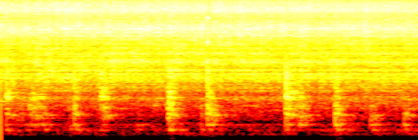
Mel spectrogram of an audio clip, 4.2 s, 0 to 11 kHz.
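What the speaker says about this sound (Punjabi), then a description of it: "ਸਿਰਫ 2-3 ਮਿੰਟ ਇਹਨਾਂ ਨੂੰ ਆਪਾਂ ਹਲਕਾ ਜਿਹਾ ਭੁੰਨ ਲਵਾਂਗੇ ਜੀ" Vegetable stuffing of potato and grated carrot with dried fenugreek is lightly roasted in a pan, a loud constant sizzle broken by regular scraping stirs of a spatula, no voices.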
